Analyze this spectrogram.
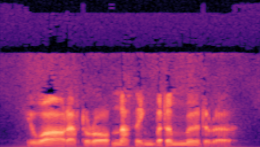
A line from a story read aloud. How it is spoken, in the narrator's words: Stephen said coldly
